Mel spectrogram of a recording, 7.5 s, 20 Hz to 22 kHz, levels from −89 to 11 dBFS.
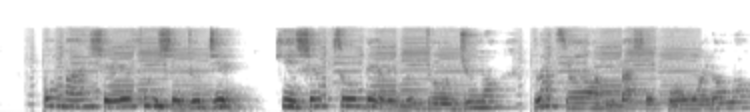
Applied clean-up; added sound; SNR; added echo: none; Harmonica; 16 dB; reverberation time 0.4 s.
